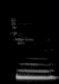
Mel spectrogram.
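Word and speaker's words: 金: Par exemple, l'or était prononcé jin en chinois, mais gum en coréen.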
